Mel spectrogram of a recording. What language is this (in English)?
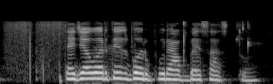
Marathi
